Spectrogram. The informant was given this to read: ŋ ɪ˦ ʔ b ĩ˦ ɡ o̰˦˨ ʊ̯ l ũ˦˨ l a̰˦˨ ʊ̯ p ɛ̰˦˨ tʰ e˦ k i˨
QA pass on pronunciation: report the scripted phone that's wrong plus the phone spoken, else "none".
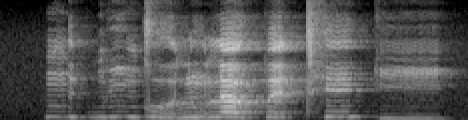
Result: none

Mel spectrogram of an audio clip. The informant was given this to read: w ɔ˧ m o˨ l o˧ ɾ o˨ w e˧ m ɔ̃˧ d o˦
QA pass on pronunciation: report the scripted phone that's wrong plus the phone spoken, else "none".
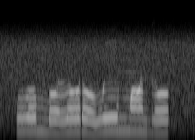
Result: ɔ˧ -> o˧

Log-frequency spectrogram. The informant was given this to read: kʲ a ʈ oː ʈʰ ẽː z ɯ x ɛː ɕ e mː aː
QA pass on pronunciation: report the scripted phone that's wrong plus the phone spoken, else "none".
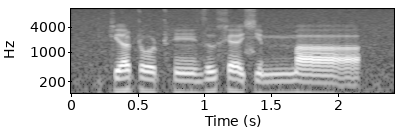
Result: none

